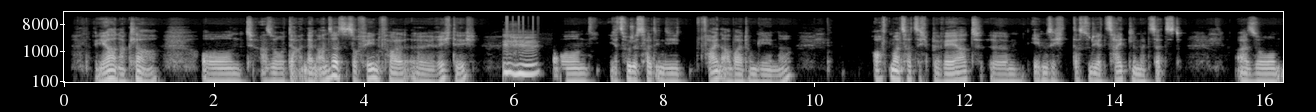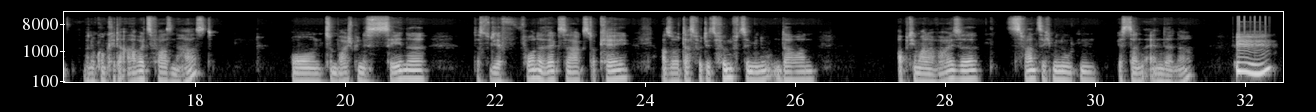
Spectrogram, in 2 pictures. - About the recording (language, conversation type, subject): German, advice, Wie blockiert dein Perfektionismus deinen Fortschritt bei Aufgaben?
- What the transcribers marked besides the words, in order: static; distorted speech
